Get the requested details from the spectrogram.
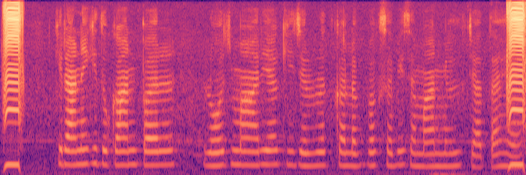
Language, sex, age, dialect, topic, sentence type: Hindi, female, 18-24, Marwari Dhudhari, agriculture, statement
